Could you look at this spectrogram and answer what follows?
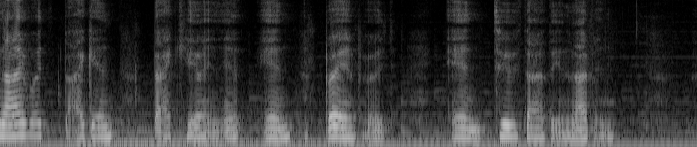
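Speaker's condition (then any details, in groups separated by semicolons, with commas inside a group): Cerebral palsy; from birth; communication difficult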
